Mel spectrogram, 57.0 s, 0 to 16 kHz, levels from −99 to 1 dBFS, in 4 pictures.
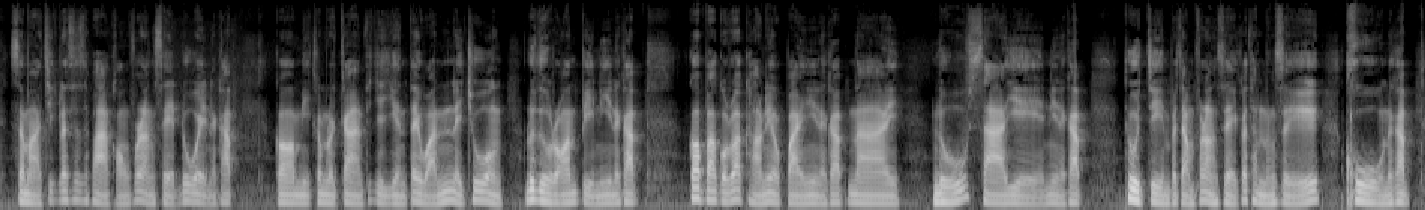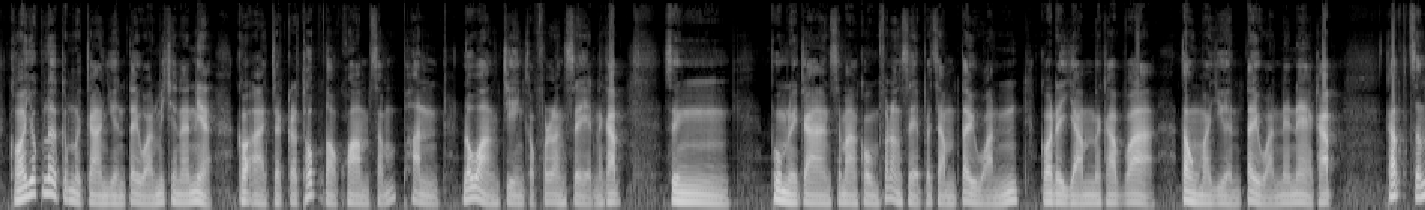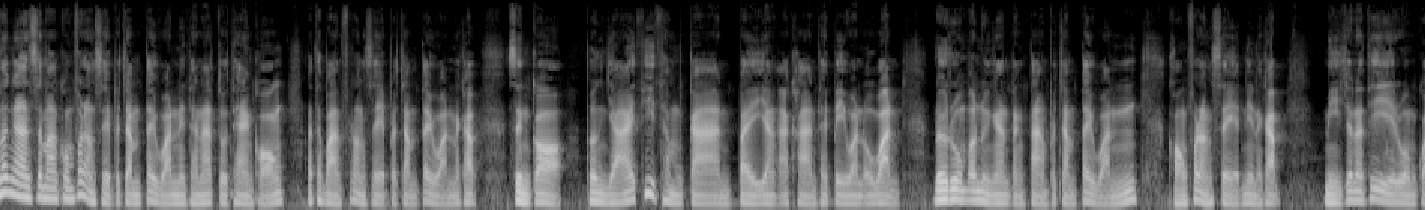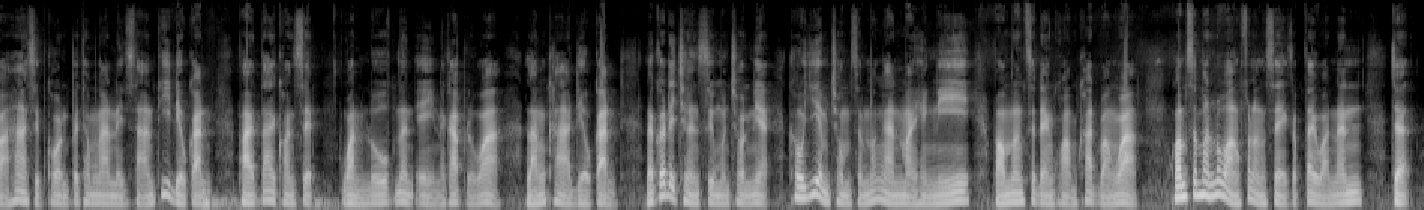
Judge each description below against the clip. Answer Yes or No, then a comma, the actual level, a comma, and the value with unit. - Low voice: Yes, low, 100 Hz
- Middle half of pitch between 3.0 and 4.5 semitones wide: Yes, average, 3.5 semitones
